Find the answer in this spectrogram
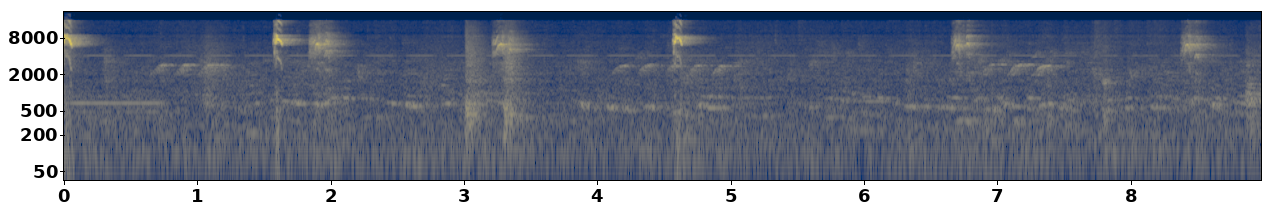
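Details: Hand-reared olive-backed sunbird chick, about 21 days after hatching, now feeding itself on condensed milk and ant eggs. It gives sharp, very high, thin chips at irregular intervals, with soft lower twittering, clicks and handling noises between them.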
